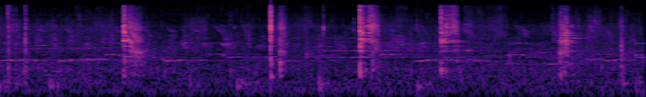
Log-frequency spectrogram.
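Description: A metal ladle scraping and clanking against an aluminium wok as shark meat and vegetables are stir-fried, about five loud strokes a second or so apart, each with a short ring. The food sizzles softly underneath.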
